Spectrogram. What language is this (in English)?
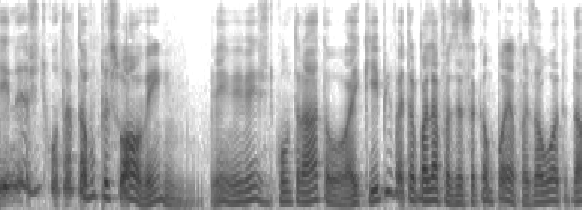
Portuguese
